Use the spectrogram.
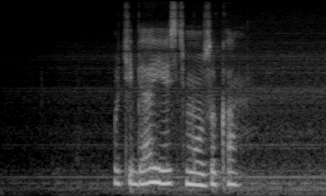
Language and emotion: Russian, neutral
